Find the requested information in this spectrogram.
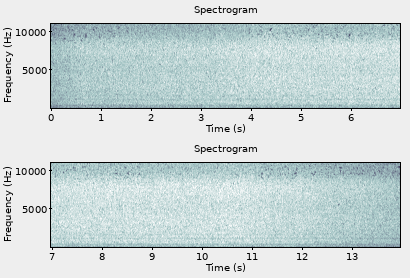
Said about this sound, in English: Like, it descended really close to the river. We were able to get really close and hear the rushing water in lots of different places.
